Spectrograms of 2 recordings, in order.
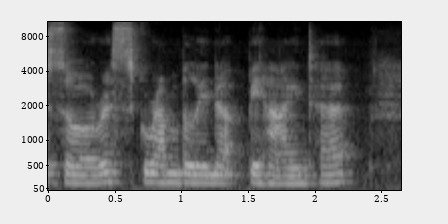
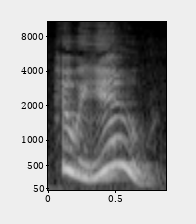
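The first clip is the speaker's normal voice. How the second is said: curious; 9 semitones higher, 6 dB louder than usual. Acted. Katie asks the dinosaur.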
